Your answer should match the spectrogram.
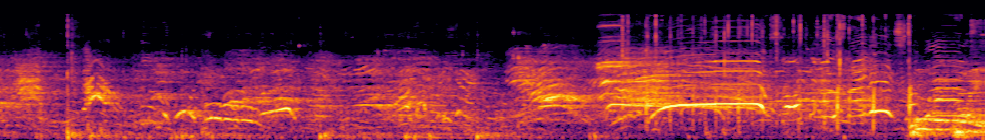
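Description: Spectators and players shouting and cheering during a volleyball rally, with sharp ball hits in between. A long, high yell carries over the crowd from about two-thirds of the way in.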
